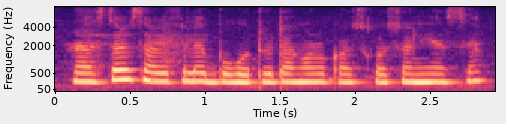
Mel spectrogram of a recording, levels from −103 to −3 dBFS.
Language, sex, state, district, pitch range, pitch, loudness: Assamese, female, Assam, Kamrup Metropolitan, 235-260 Hz, 240 Hz, -15 LUFS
